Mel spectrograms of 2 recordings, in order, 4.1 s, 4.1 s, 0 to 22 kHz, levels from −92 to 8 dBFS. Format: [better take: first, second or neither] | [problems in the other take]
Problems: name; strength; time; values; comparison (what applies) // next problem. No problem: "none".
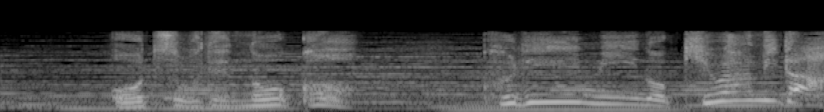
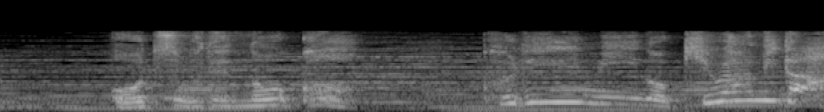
first | room echo; dies away in 0.4 s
